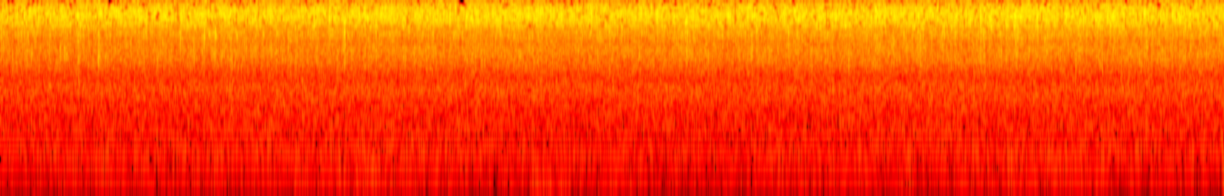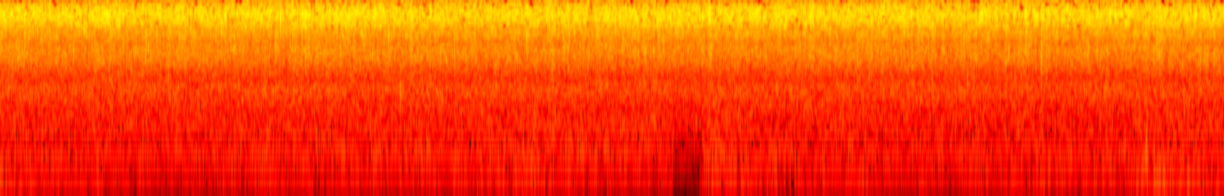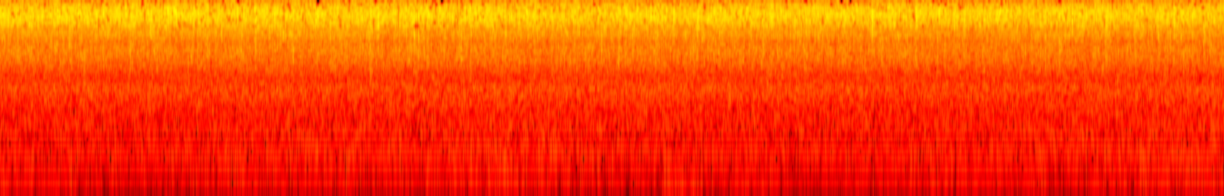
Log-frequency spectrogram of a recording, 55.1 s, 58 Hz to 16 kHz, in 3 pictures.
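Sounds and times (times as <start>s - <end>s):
heavy rain on a tin roof: 0.0s - 55.0s.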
